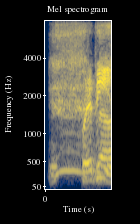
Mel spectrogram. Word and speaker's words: Quibi: Quibi, is that how you pronounce it? I don't even know how to pronounce it. – Yeah, that's how how everybody... I know pronounces it.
